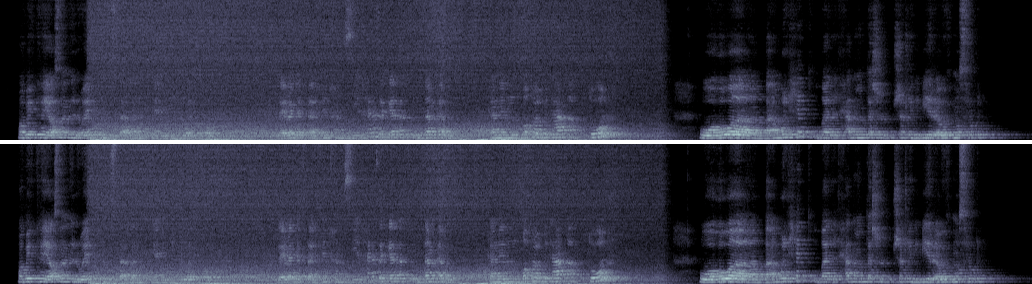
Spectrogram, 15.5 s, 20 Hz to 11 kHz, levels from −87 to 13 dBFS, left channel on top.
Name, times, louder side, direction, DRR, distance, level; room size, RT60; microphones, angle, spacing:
voice 1, 0.3-3.3 4.2-6.8 7.3-9.2 10.5-14.7, equal, 30° right, -4 dB, 0.3 m, -29 dB
sound 1, 1.3-10.0, equal, 10° left, 0.6 m, -31 dB
2.7 x 2.1 x 2.3 m, 1.1 s
head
